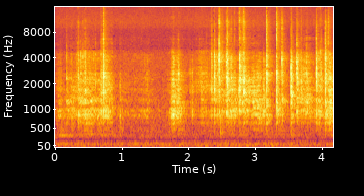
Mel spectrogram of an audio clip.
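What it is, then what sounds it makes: Plastic boombox casing, tapped with nails. Long nails tap and click on the top buttons and the plastic body above the speaker grille of a black, hollow plastic CD cassette boombox. A soft scratchy patch in the first second gives way to a quick run of sharp, bright clicks that stop almost instantly, with nothing in the low end.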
